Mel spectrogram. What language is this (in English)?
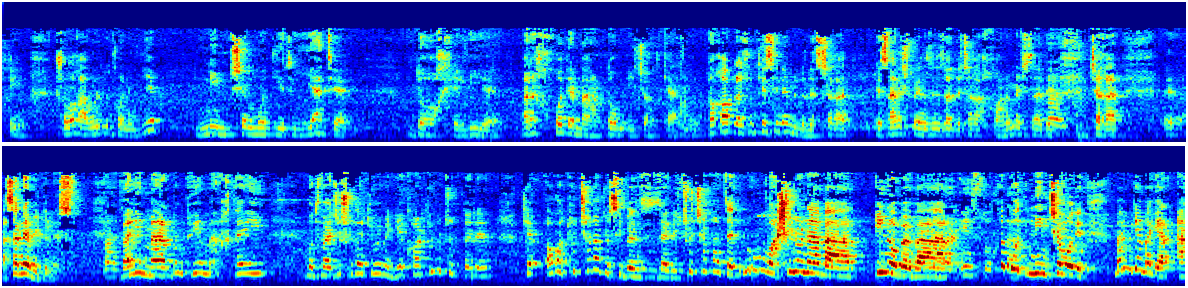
Persian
